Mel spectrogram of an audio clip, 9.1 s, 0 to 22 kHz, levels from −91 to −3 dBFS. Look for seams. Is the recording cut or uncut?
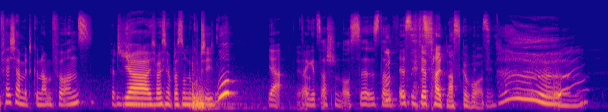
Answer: cut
